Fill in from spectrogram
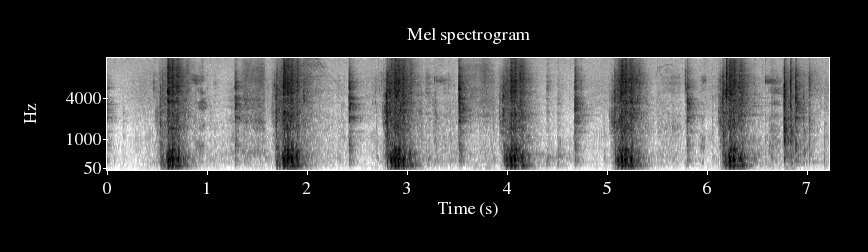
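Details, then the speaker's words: Slow kick-over compression test on a 1985 Yamaha RZ350, throttle wide open, after cleaning a leaking gauge valve stem: about one heavy stroke per second, six even pulses, roughly 115 PSI, a little low; rebuilt engine not yet broken in. "Looks like 115 PSI or so. sounds a little low, but you know, it is brand new, so the more you run it, the more it's going to the higher the compression will go afterwards."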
